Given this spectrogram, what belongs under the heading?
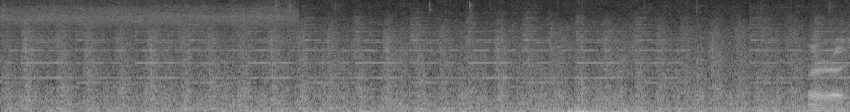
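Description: A steam locomotive in RailRoads Online chugs with a steady, rhythmic pulse of exhaust beats under a rumbling mechanical drone, moderately loud and continuous, with a brief voice near the end.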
